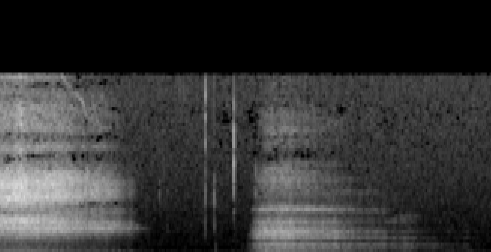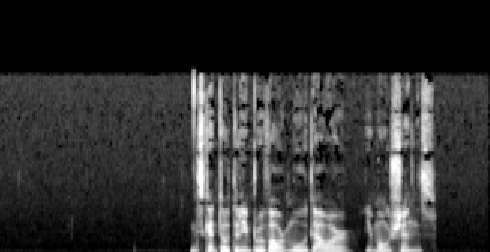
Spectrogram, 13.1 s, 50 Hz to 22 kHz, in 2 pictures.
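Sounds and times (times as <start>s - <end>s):
deep breath in and out: 0.0s - 2.0s, 3.3s - 6.6s
speech: 9.2s - 12.4s.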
